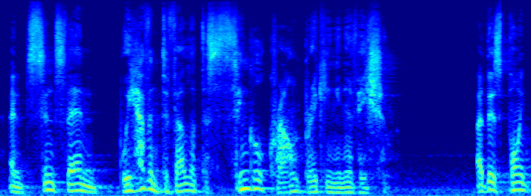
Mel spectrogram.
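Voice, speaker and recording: An actor playing a frustrated, principled personnel manager in a sci-fi video game, speaking in an earnest, articulate, exasperated way. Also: male voice, fairly low pitch, husky. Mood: worried, exasperated. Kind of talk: scripted game dialogue.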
